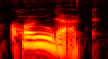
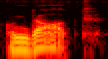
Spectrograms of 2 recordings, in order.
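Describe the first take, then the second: First: The stress is on the first syllable. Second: The stress is on the second syllable. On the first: It is used as a noun. "for the noun, we stress on the first part" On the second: It is used as a verb. "when it's a verb, we stress on the second one"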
